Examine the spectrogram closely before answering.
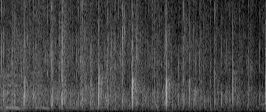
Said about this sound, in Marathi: जरा जोरदार टाळ्या द्या या पोत्राजांसाठी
